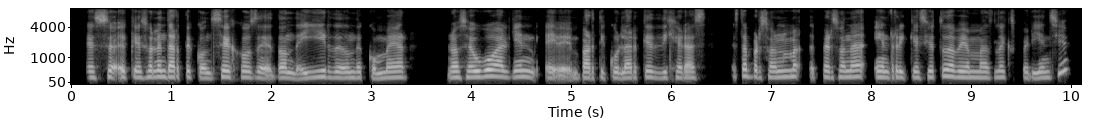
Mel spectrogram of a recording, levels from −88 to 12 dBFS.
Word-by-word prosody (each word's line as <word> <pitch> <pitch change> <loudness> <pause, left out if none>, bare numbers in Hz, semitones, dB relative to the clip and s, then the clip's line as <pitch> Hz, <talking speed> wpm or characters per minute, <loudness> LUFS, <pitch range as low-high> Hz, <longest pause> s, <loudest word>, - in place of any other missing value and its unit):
que 190 0 -1
sue 195 +2 +3
suelen 200 +2 +2
darte 200 0 +3
consejos 190 +3 +1
de 175 -2 +1
dónde 175 -2 0
ir, 185 +3 -1
de 180 0 -1
dónde 180 +1 0
comer? 180 +3 -1 0.4
No 190 +1 +3
sé, 190 +1 +1
¿hubo 215 +3 +6
alguien 200 -1 +1
en 455 -1 0
particular 175 0 0
que 195 +1 -1
dijeras, 180 +1 -2 0.2
esta 225 - -1
persona 200 +1 -1 0.2
persona 200 +1 +1
enriqueció 190 0 -1
todavía 195 -3 +2
más 185 -1 -3
la 195 - -2
experiencia? 180 - -4
190 Hz, 160 wpm, -22 LUFS, 180-200 Hz, 0.4 s, hubo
